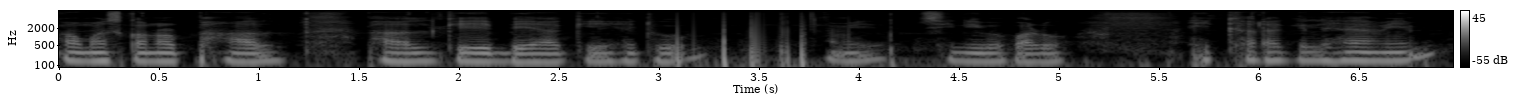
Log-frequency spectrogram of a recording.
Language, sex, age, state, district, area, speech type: Assamese, male, 30-45, Assam, Darrang, rural, spontaneous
